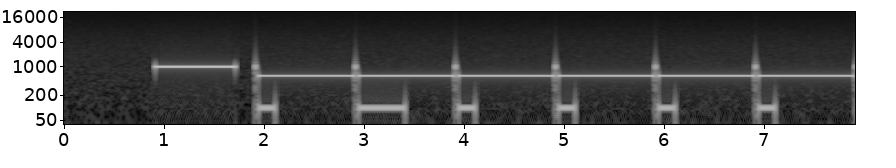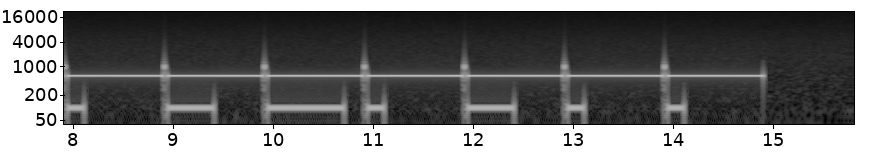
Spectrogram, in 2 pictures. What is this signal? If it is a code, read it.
Radio time signal (WWV, Colorado), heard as ticks, one a second.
